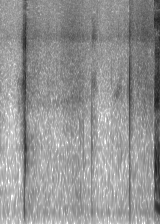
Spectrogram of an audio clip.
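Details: Repeated hiccups: two or three sharp, brief hiccup sounds about a second apart in a quiet room.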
